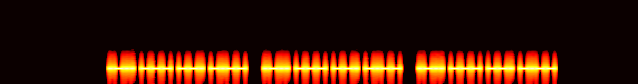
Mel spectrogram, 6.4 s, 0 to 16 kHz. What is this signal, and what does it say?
Morse code, heard as a keyed tone, about 46 wpm, 690 Hz. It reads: LOGY LOGY LOGY
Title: Multi-letter Phonemes Repeated 3x 45wpm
